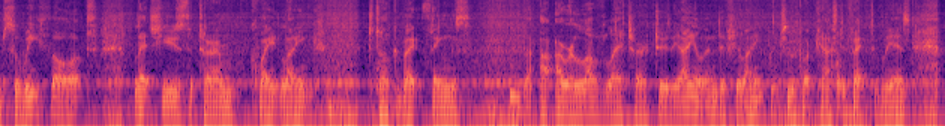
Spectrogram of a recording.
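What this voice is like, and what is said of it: Scottish accent. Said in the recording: “Some of you might detect my accent. ... full Scottish ... Are you Scottish, then? ... It has been recognised.”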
